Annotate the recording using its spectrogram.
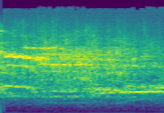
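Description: Audience applauding steadily, with a few faint pitched tones over the clapping.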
